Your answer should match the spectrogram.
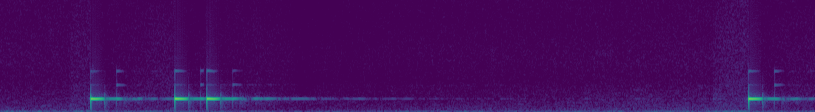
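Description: Electronic ding sound effect: three quick dings, all on the same high note, about half a second in, each ringing briefly and fading, then one more ding near the end, marking words popping onto a caption card one at a time.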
